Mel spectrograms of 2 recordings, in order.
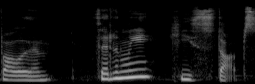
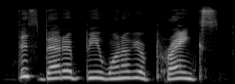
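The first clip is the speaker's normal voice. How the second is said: annoyed, irritated yell, raised voice; 3 semitones higher, 3 dB louder than usual. Reading a story where the narrator calls into the trees: annoyed yell. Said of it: "I yell into the trees, very annoyed".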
